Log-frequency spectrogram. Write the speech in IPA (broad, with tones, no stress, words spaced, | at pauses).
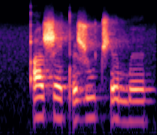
qʼa˦ʂɛ˧tʼə˧ ʐu˦t͡ʃʼə˦˨mə˧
